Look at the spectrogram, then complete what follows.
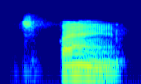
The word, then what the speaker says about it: Japan: Kalau yang ini yang ditekan Japan. Suku kata kedua Japan.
